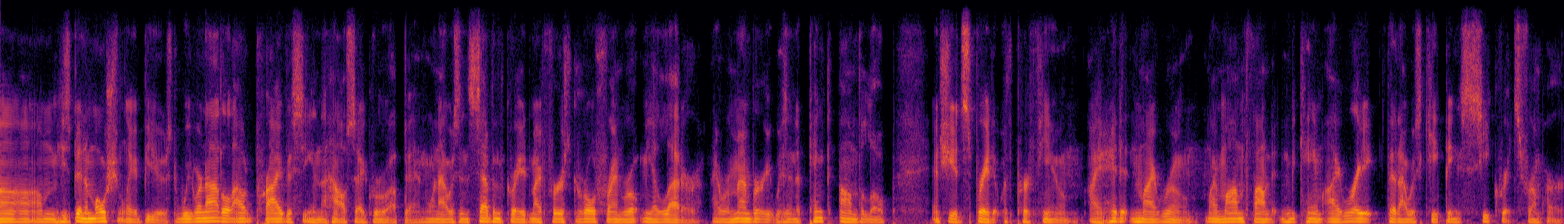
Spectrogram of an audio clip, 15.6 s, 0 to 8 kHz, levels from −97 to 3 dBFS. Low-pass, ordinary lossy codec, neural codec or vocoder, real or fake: 7.2 kHz; Opus, 32 kbps; none; real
